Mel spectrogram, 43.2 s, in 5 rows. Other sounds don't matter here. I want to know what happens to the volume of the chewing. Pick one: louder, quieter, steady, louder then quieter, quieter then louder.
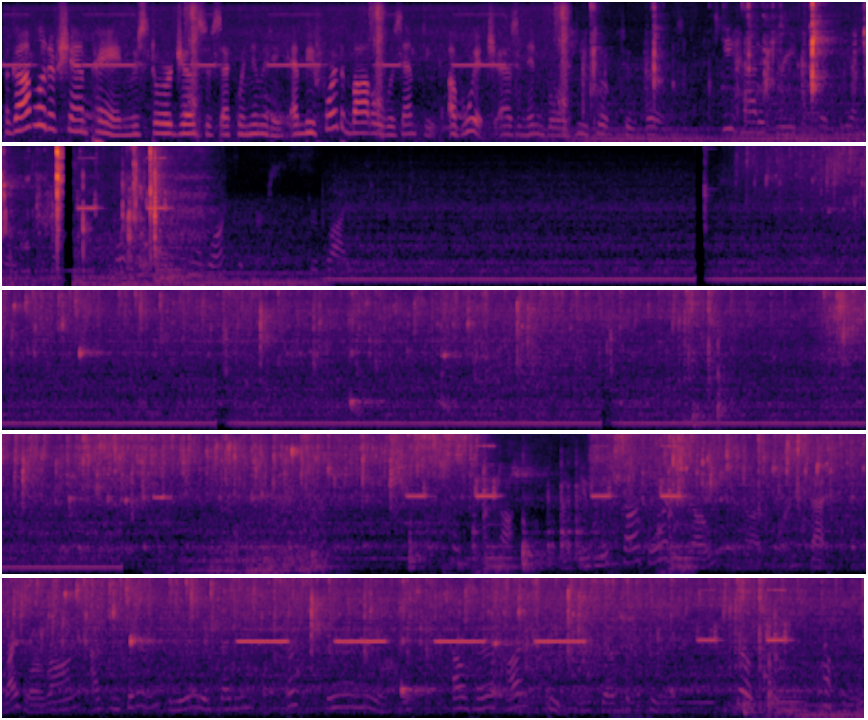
louder.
